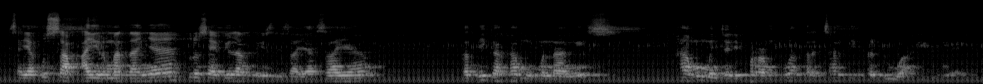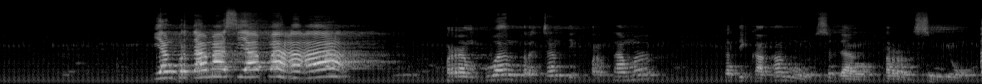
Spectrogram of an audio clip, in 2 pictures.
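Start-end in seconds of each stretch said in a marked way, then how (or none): 3.1-9.8 soft, low and tender, soothing a crying wife; tender husband. Retold or imitated. Husband softly comforting his crying wife, tender and low. 11.4-13.1 high, loud, eager question; eager wife. Retold or imitated. Wife asking her husband who is first, excited and loud. 14.2-19.6 low, slow and sweet; tender husband. Retold or imitated. Husband finishing a compliment to his wife, slow and tender.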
